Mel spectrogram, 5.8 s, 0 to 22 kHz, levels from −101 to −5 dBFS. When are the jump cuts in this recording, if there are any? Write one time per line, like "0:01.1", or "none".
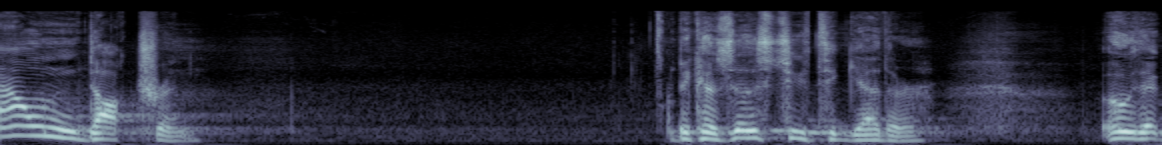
0:04.0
